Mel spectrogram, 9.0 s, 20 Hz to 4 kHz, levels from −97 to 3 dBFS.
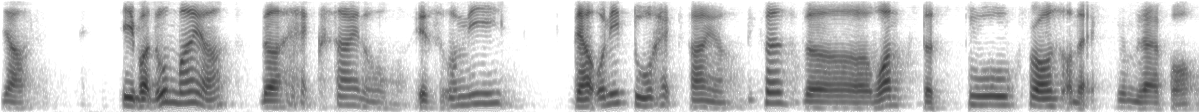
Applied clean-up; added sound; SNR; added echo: neural mask model DeepFilterNet 3.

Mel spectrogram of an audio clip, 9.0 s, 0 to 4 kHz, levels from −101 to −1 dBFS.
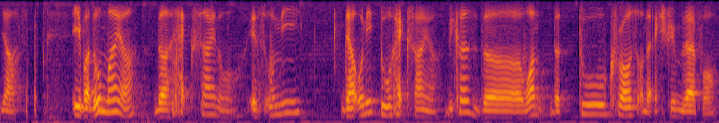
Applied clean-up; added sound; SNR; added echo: none; none; none; none.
